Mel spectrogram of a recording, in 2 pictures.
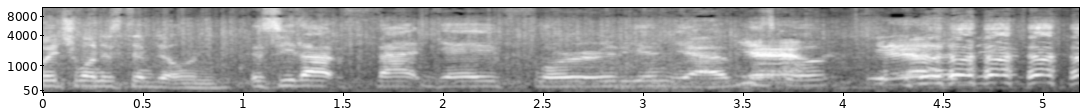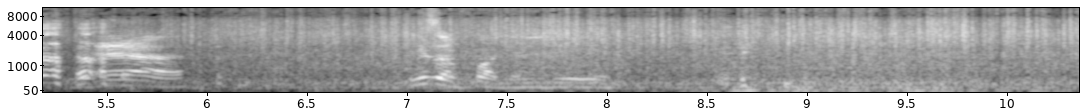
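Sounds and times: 
speech: 0:00.0 - 0:06.1, 0:07.0 - 0:08.8
hail pelting down outside: 0:00.0 - 0:10.3
laughter: 0:03.5 - 0:05.9, 0:08.6 - 0:09.0.

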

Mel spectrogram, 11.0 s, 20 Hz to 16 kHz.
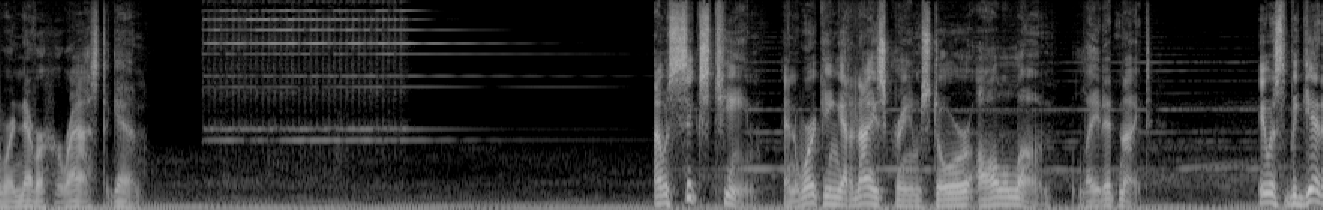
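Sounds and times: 
speech: 0:00.0 - 0:01.8, 0:05.5 - 0:09.7, 0:10.5 - 0:11.0
low hum: 0:00.0 - 0:11.0
telephone ringing at an ice cream store in Canada: 0:01.7 - 0:05.1.

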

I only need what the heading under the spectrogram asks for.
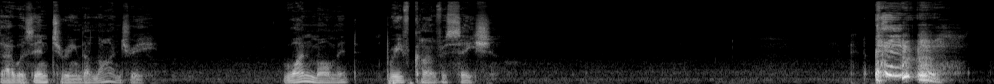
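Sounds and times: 
speech: 0:00.0 - 0:01.6, 0:02.8 - 0:05.0
person coughing harshly: 0:08.6 - 0:09.7.

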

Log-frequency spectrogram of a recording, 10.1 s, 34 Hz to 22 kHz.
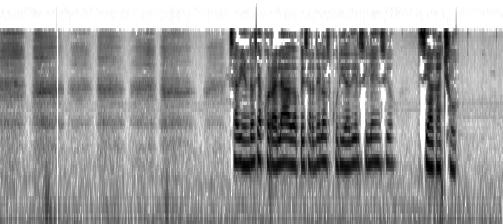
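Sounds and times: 
heavy panting after running: 0:00.0 - 0:04.5
speech: 0:04.7 - 0:09.2.

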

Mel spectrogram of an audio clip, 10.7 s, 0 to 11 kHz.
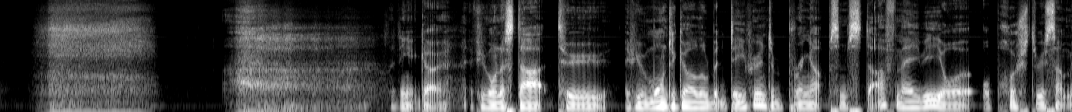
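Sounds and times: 
slow deep breath in through the nose and out through the mouth: 0:00.3 - 0:01.6, 0:02.2 - 0:03.9
speech: 0:03.9 - 0:10.7.

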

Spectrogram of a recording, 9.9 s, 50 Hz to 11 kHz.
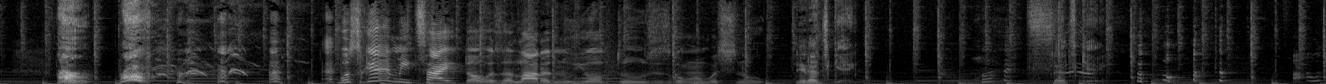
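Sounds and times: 
harsh dog-like barks: 0:00.4 - 0:02.1
short yelps: 0:00.4 - 0:02.1
speech: 0:02.6 - 0:06.5, 0:07.9 - 0:08.4.

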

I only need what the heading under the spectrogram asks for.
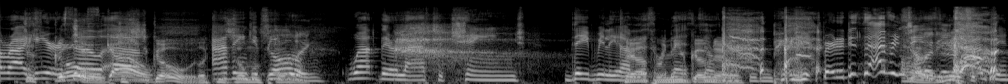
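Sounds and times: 
speech: 0:00.0 - 0:10.0
person clearing throat: 0:07.0 - 0:08.2, 0:09.2 - 0:10.0
person coughing: 0:07.0 - 0:08.2, 0:09.2 - 0:10.0.

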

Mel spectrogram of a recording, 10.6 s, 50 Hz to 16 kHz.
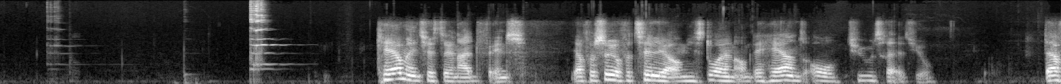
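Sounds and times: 
glasses clinking in a toast: 0:02.5 - 0:03.0
speech: 0:03.8 - 0:09.4.

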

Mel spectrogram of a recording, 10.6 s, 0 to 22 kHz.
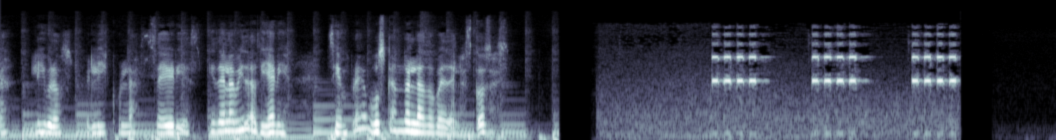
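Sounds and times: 
speech: 0:00.0 - 0:05.2
alarm clock ringing with rapid high-pitched beeps: 0:07.1 - 0:09.6.

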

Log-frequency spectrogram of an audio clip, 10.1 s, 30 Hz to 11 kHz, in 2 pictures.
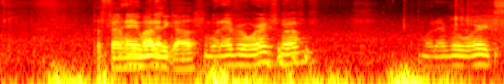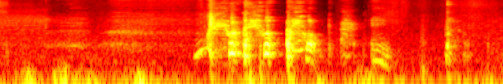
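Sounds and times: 
quiet hiss: 0:00.0 - 0:10.0
speech: 0:01.0 - 0:03.2, 0:04.2 - 0:05.2, 0:07.0 - 0:09.0
raspy coughing fit with wheezy throaty breaths: 0:07.0 - 0:09.8.

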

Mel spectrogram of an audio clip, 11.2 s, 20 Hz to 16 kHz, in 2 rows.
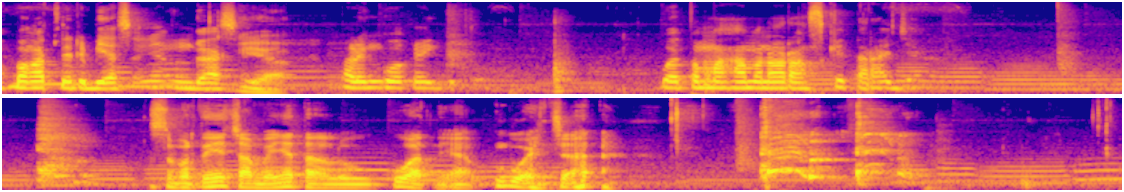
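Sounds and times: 
speech: 0:00.0 - 0:04.8, 0:06.4 - 0:08.8
person coughing: 0:05.8 - 0:06.2, 0:09.4 - 0:10.3.

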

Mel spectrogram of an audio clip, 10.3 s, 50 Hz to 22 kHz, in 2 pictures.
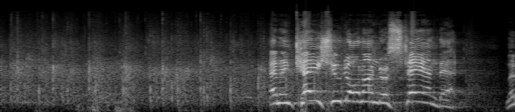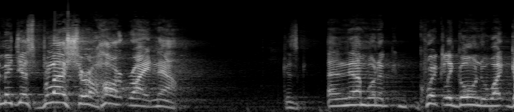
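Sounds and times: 
crowd clapping in sustained applause: 0:00.0 - 0:04.0
speech: 0:02.7 - 0:07.0, 0:08.0 - 0:10.2.

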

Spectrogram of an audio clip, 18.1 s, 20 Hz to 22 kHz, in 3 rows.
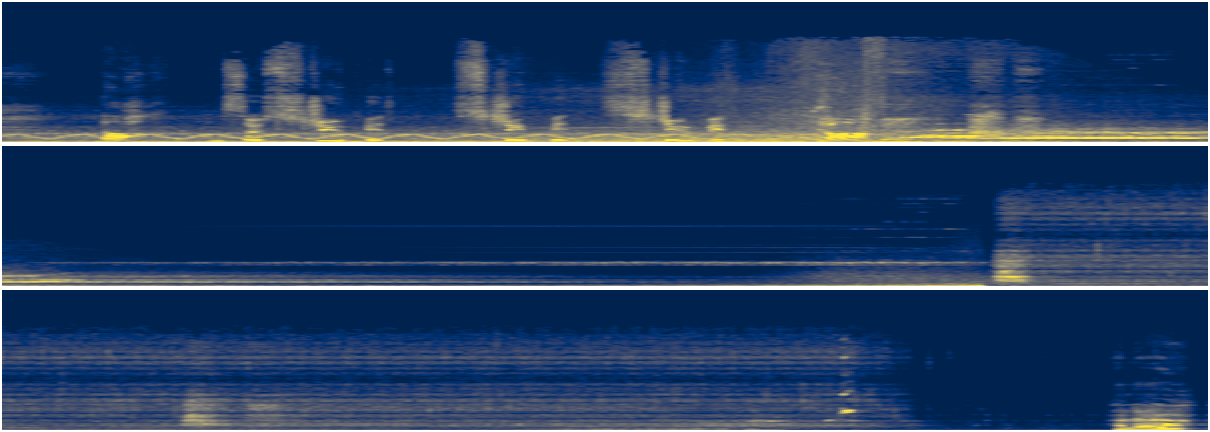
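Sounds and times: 
roaring road noise: 0:00.0 - 0:15.8
speech: 0:00.5 - 0:05.2, 0:17.7 - 0:18.0
worn car tires skidding and squealing in a chase: 0:01.9 - 0:07.5.

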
